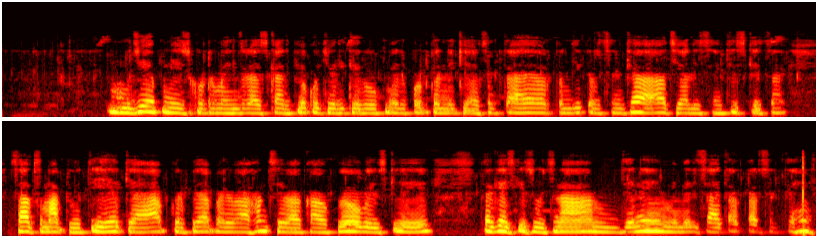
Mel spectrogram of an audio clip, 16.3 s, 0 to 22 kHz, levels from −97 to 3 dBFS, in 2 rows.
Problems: background sounds at intervals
